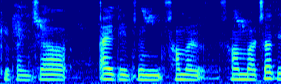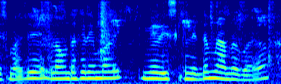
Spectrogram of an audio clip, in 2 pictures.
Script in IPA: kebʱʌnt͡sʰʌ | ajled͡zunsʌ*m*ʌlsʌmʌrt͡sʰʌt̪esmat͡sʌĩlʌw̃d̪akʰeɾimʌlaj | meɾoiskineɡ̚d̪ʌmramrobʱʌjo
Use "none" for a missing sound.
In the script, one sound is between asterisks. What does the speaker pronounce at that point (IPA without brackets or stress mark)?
m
